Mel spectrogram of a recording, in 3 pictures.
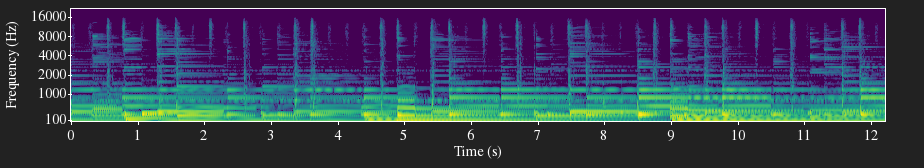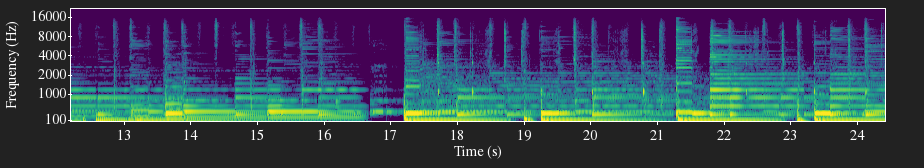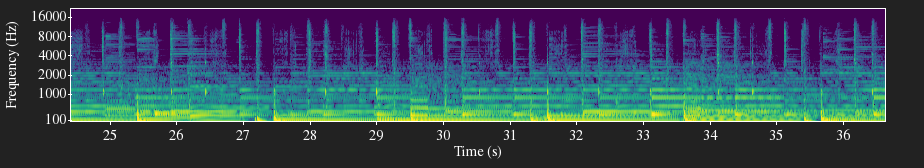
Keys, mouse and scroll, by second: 3.4 double click, 4.9 scroll up 1, 6.3-7.8 scroll down 1, 7.8 double click, 12.1 space, 16.3 double click, 16.4 space, 16.9 alt+scroll, 17.0 alt+scroll up 1, 17.1 space, 17.5 double click, 17.6 space, 20.4 right click, 21.6 double click, 25.1 right click, 26.1 double click, 26.3 space, 28.7 ctrl+shift+], 30.5 ctrl+shift+], 33.8 space, 34.3 t.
